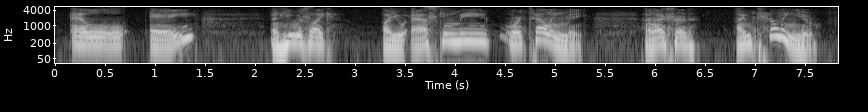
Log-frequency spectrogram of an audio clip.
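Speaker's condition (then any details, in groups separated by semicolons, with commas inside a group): Cleft palate with lisp, cleft lip and palate, mild; childhood consonants formed via sinuses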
